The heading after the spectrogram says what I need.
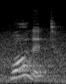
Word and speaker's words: wallet: So this is pronounced as W and not as V. V is for van, whereas W is for watch, W is for wallet. So wallet, the T is pronounced. It's wallet.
